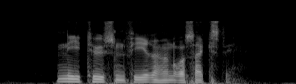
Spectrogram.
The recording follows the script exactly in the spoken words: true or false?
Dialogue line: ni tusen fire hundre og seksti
true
